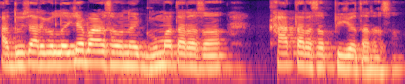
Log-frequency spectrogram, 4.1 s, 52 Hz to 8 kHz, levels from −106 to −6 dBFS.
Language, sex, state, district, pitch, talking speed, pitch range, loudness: Bhojpuri, male, Bihar, Muzaffarpur, 160 Hz, 165 wpm, 145-170 Hz, -15 LUFS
